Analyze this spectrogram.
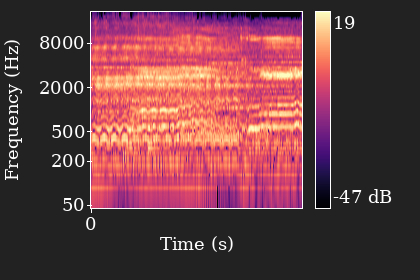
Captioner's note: sings in foreign language; hums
